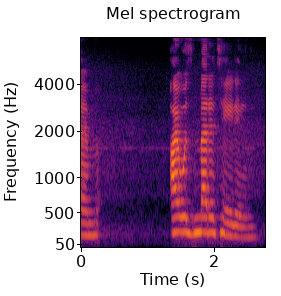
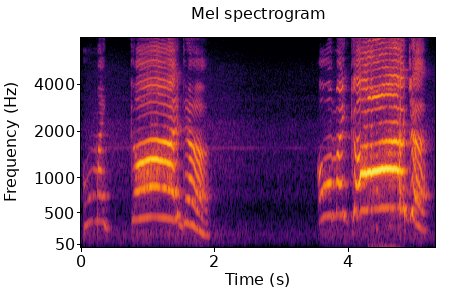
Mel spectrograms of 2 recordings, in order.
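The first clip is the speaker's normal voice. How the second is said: much higher, louder and slow; outraged yell; 10 semitones higher, 13 dB louder, much slower than usual. Real, not acted. Reader yelling at the story's narrator in outrage.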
